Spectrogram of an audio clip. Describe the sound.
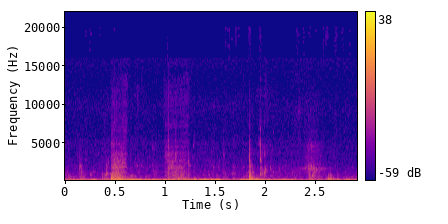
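A boat drifts slowly across open water toward an island, with swans nearby. Low, rumbling water and wind noise is broken by a few soft, swelling bursts. No one speaks.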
